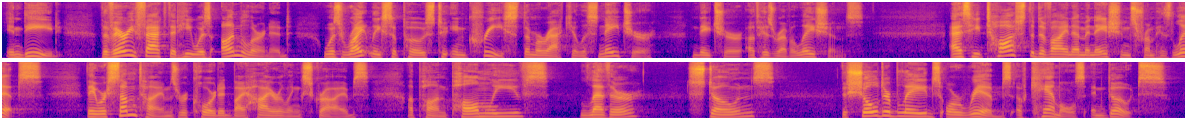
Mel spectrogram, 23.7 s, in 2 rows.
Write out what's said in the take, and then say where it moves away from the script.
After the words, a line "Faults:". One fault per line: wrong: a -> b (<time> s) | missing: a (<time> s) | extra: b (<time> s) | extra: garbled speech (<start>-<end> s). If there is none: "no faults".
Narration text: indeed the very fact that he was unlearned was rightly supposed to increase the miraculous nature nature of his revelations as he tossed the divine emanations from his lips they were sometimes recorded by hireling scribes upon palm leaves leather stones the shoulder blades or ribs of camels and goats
indeed the very fact that he was unlearned was rightly supposed to increase the miraculous nature nature of his revelations as he tossed the divine emanations from his lips they were sometimes recorded by hireling scribes upon palm leaves leather stones the shoulder blades or ribs of camels and goats
Faults:
no faults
